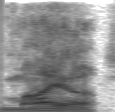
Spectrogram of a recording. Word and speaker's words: Maia: it it's okay so how do you pronounce your last name Maya Maya Maya Maya he nailed it woo Maya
